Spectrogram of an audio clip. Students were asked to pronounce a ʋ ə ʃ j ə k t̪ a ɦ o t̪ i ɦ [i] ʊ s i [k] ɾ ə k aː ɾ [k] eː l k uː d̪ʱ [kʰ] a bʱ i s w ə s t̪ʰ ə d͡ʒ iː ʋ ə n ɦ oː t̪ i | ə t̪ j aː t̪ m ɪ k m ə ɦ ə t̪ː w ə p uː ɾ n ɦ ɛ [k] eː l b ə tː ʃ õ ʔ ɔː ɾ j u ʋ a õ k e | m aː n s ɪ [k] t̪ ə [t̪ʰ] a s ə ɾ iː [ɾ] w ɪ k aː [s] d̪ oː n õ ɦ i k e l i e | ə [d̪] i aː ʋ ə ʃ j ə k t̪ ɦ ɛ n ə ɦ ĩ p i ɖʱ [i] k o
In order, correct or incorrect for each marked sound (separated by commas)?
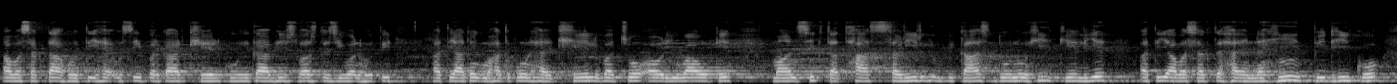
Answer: incorrect, incorrect, incorrect, incorrect, incorrect, correct, correct, correct, correct, incorrect, correct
